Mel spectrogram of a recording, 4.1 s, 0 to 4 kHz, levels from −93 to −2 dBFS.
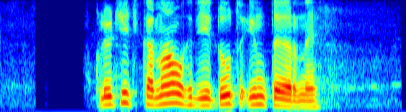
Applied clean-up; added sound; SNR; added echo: none; none; none; none.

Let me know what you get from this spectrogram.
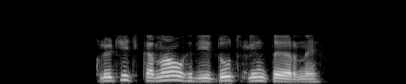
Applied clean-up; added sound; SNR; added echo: neural mask model Resemble Enhance denoiser.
